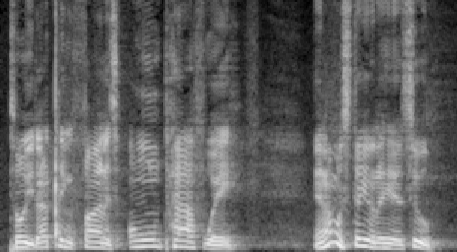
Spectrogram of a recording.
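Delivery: ordinary delivery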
